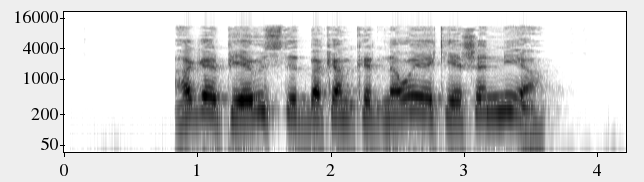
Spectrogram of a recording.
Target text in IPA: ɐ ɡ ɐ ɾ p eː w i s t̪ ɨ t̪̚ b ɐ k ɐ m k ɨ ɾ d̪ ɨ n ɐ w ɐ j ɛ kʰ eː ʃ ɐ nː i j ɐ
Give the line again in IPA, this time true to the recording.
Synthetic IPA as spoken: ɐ ɡ ɐ ɾ p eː w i s t̪ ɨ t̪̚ b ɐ k ɐ m k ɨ ɾ d̪ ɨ n ɐ w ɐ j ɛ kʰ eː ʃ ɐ nː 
